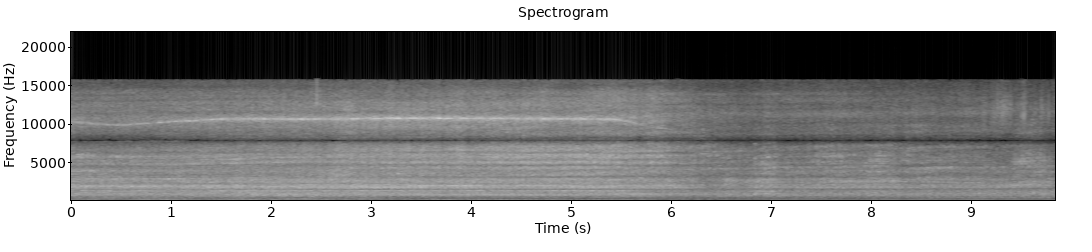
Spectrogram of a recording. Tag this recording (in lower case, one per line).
vehicle
outside, rural or natural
